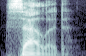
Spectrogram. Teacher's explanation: try listening for the long vowel a in the first syllable and the reduced vowel in the second syllable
